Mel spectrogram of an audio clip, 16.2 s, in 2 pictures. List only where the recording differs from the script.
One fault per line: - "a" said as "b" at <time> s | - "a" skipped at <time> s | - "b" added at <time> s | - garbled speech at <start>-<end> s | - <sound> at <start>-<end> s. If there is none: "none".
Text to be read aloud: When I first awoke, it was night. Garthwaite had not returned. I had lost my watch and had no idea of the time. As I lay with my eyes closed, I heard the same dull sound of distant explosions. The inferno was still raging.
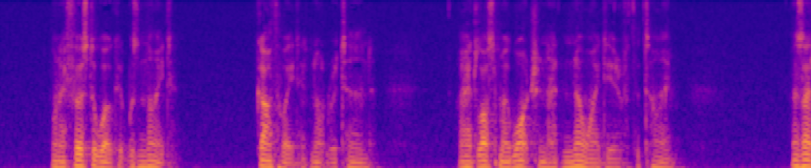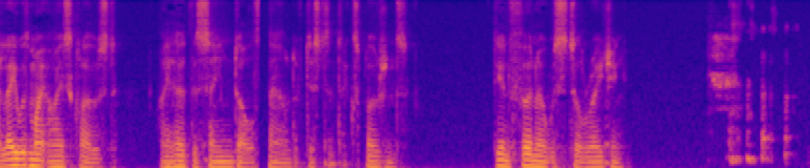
- dropout at 10.7-10.8 s
- laugh at 15.2-16.1 s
